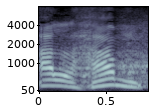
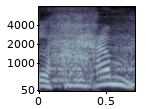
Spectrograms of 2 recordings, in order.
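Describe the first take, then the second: First: The h is an ordinary soft breath sound. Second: The h is a tight, throaty breath sound. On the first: All blame belongs to God. The speaker calls it wrong. "হাম স্বাভাবিকভাবে" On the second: All praise belongs to God. The speaker calls it right. "হার জায়গায়"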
